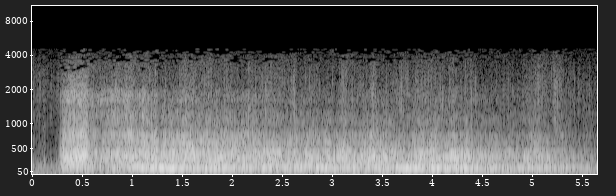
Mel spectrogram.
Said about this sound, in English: Listen to that rain on the roof.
